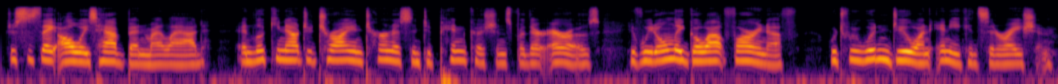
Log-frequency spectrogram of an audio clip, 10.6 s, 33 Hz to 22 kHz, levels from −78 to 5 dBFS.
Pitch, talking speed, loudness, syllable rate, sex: 190 Hz, 205 wpm, -19 LUFS, 4.9 syllables/s, female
